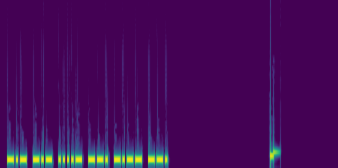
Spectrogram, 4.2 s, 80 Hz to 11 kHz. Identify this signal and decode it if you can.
Morse code, heard as a keyed tone, about 41 wpm, 690 Hz. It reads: KK4GYG
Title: USA Callsign DE Callsign 45wpm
